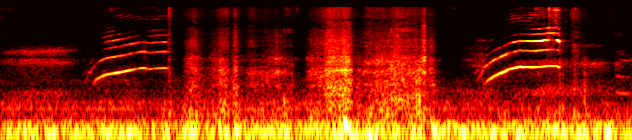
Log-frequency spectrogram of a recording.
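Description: Newborn kittens crying: two high mews, each rising sharply in pitch and then holding, about a second in and again near the end. These are the cries of very young kittens that, as the one filming sees it, have been left without their mother.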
